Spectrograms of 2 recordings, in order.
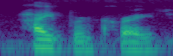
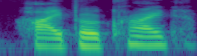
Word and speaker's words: hypocrite: a hypocrite a hypocrite what a strange word hyper great i mean that's what it looks like but it's pronounced differently hypocrite whilst i thought you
